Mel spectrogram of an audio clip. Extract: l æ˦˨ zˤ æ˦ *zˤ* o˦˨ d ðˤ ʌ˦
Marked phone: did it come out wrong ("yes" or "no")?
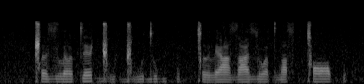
yes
